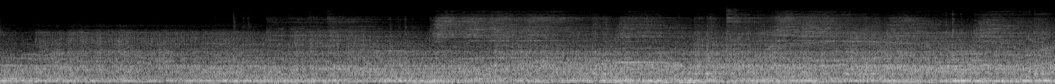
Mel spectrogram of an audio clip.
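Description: Live rock band, with electric guitars, bass guitar and drum kit, playing a dense, steady passage at full volume.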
